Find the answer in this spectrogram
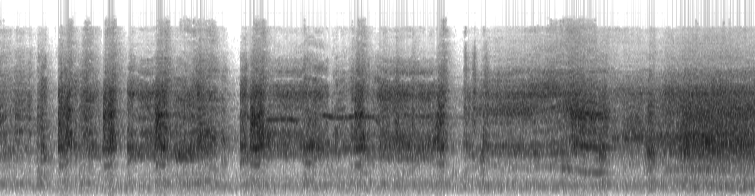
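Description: A Great Blue Heron nesting colony: many birds calling over one another, a dense wash of harsh, raspy squawks and clattering bursts with a few thin whistled notes.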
